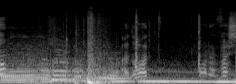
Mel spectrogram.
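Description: Ford Focus ST mk3's 2.0 EcoBoost turbo four-cylinder heard from inside the cabin under hard acceleration. About a second in, the revs drop sharply with a single loud thump, then the engine pulls again with rising revs.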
